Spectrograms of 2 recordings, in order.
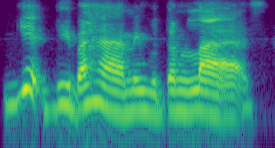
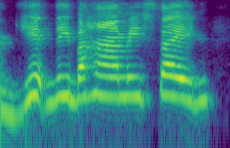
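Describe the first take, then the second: First: Said in the usual way. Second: Put-on a lightly raised, preachy quote of the old saying; quoting scripture. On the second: To a chat viewer with a wild theory, a light preachy quote. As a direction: toss out the Bible line like a church lady. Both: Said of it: "what they say".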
